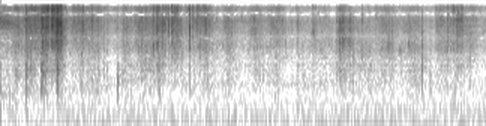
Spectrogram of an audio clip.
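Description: Packaging crinkling and crackling in irregular bursts as hands pull and tug at it, trying to tear it open, the loudest crackles in the first half-second.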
